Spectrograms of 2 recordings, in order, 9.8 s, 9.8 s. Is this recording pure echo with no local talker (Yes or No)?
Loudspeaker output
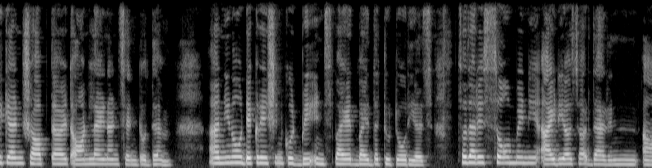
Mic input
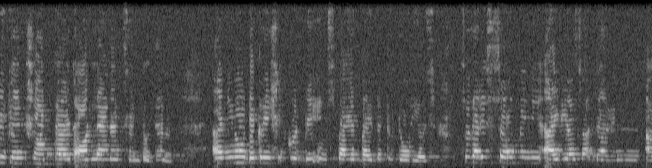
Yes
